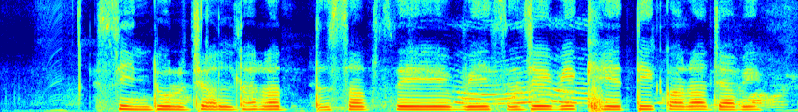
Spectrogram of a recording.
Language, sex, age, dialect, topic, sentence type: Magahi, female, 18-24, Northeastern/Surjapuri, agriculture, statement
